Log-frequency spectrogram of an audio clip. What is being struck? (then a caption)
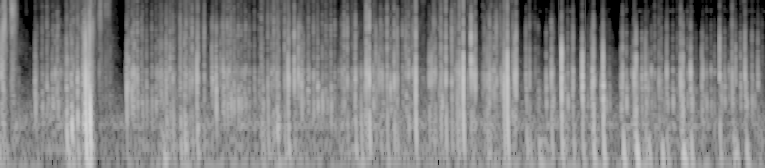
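Silicone phone case with raised keys. A smartphone in a soft pink silicone case molded with raised keyboard keys sits on a tripod holder while long nails tap and scratch the keys. The result is a dense run of quick, crisp clicks and soft scraping crackles with brief louder taps standing out.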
